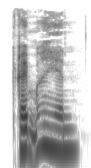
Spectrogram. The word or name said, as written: grimrian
